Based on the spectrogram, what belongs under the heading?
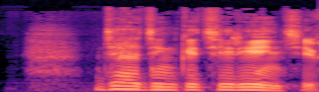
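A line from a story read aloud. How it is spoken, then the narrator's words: Sobbing. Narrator (Russian): всхлипывает Фёкла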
